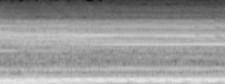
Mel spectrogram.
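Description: Loud, distorted heavy metal guitar holding a sustained chord, with high ringing overtones sustained above it.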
